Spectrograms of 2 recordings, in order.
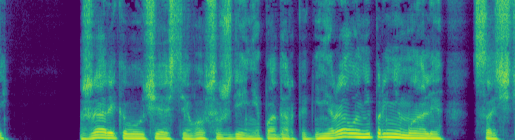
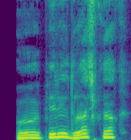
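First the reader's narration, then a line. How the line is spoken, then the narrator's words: Uncertain grandmother's question. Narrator (Russian): неуверенно спросила бабушка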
